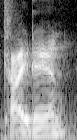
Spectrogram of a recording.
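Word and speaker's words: Kwaidan: One of my favorite Japanese movies is called uh it's spelled Quaidan, pronounced Kaidan.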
